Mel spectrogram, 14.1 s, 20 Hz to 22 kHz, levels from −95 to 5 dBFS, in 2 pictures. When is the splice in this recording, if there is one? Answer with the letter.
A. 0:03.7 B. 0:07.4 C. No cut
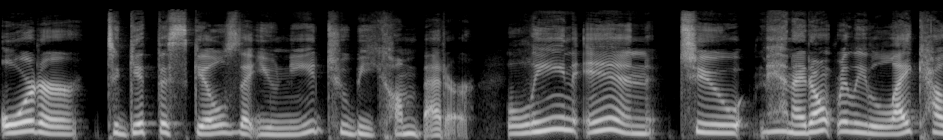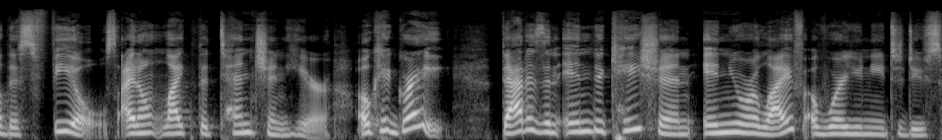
A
